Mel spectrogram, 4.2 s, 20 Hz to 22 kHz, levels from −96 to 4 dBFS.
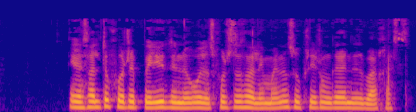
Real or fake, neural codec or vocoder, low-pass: real; none; 10.8 kHz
